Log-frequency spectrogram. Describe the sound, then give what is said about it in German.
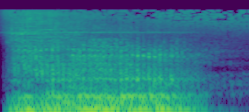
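A dinosaur roar sound effect built into the film Jurassic Jelena: a single deep, loud, rumbling roar that starts abruptly, holds for about two seconds and then fades away. “Und zwar haben wir ja in den Jurassic Jelena-Film diese Dinosaurier-Geräusche eingebaut. Und das würde ich dir auch einfach nochmal vorspielen, dass du so ein bisschen weißt, worum es geht. Und zwar dieses Geräusch hier.”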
